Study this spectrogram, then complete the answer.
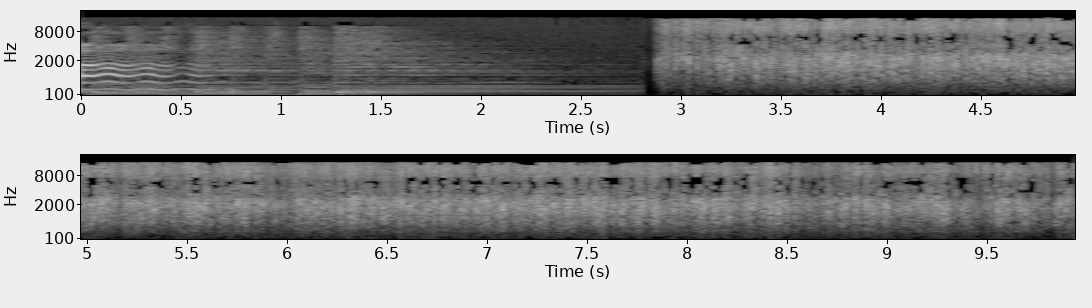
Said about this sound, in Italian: solito bellissimo applauso per la rubrica Wikilisa. Grazie. Stupenda ancora la performance.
